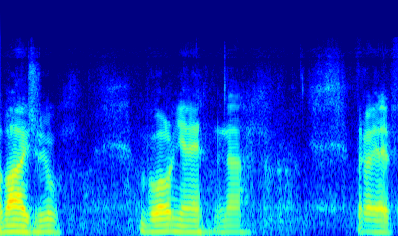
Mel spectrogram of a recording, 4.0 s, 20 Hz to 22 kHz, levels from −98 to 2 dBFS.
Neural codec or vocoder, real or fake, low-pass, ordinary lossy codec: codec, 16 kHz in and 24 kHz out, 0.8 kbps, FocalCodec, streaming, 65536 codes; fake; 10.8 kHz; Opus, 16 kbps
